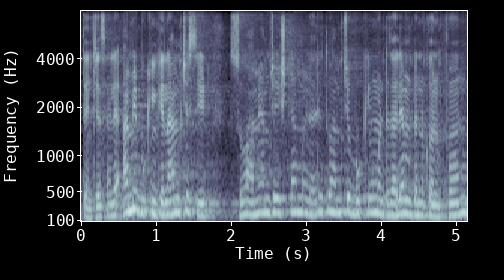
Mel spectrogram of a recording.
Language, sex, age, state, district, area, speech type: Goan Konkani, male, 18-30, Goa, Canacona, rural, spontaneous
